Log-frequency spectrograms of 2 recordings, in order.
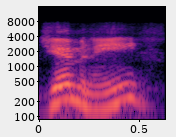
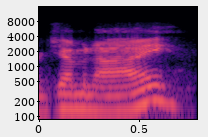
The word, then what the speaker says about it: Gemini: Up this time is a game called Gemini or Gemini. Um, I suppose either pronunciation of that word is valid. Like, Gemini is usually the way you pronounce it as a zodiac thing, which I guess is the pun.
